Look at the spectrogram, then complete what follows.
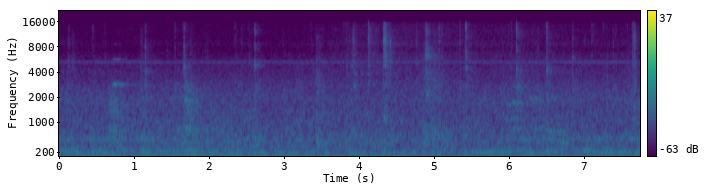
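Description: Light, irregularly spaced clicks and taps, about one or two a second, over a low steady hum.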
